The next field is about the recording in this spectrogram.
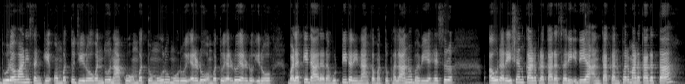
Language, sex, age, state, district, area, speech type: Kannada, female, 30-45, Karnataka, Shimoga, rural, read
